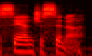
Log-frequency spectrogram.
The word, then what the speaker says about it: San Jacinto: it's really bad like there's a street in austin called san jacinto and everybody just calls it san jacina or guadalupe everybody calls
